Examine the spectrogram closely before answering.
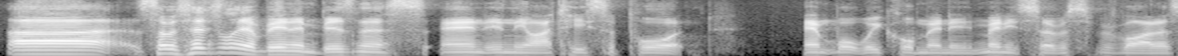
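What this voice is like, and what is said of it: Australian accent. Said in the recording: “outside of the Australia. If you can't tell my accent”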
